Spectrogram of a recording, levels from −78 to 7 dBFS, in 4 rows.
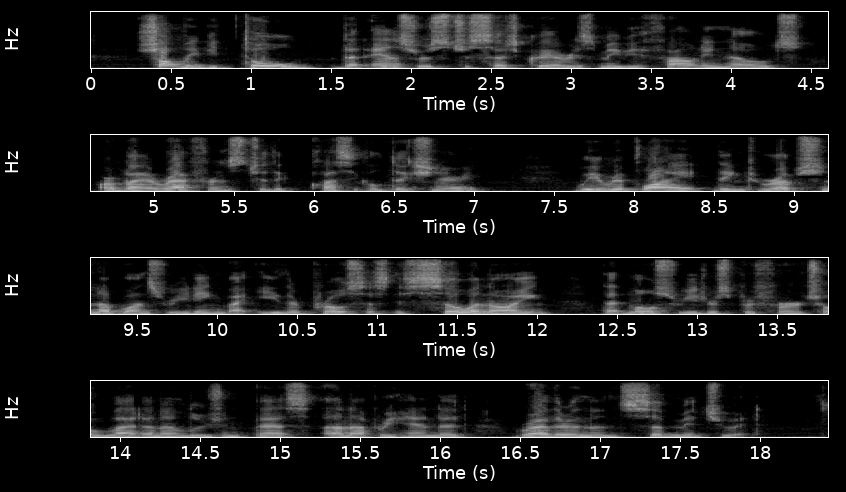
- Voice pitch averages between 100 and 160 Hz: Yes, low, 135 Hz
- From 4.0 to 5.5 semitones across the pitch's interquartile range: Yes, average, 4.6 semitones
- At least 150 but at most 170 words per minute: Yes, average, 165 wpm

